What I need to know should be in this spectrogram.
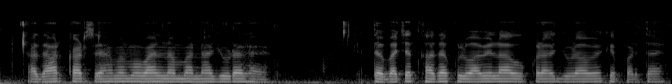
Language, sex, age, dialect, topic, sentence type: Magahi, male, 18-24, Western, banking, question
